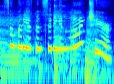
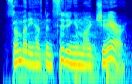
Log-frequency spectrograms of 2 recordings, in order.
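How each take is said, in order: First: It is said in a small, little voice. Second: It is said in a big, gruff voice.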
